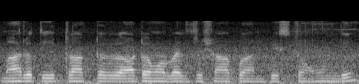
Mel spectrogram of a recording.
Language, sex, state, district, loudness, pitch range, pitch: Telugu, male, Telangana, Mahabubabad, -17 LUFS, 135-145 Hz, 140 Hz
